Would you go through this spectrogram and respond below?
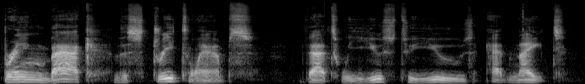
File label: Consonants pronounce slow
